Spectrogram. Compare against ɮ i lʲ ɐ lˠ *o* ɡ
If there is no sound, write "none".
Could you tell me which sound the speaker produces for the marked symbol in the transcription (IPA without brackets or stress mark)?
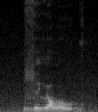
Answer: u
